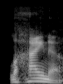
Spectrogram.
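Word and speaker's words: Lahaina: pun intended, with the how do you pronounce that? Lahena, is it Lahina? Lahina. Okay. No pun intended with the Lahina fire.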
